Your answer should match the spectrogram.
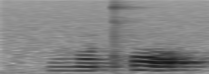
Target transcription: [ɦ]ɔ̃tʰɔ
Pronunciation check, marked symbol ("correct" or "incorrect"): correct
